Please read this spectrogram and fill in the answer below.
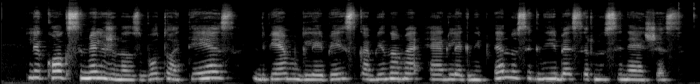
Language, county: Lithuanian, Panevėžys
